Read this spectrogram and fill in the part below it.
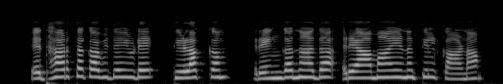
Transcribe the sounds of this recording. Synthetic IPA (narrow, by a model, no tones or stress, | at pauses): jet̪ʰaːrt̪ʰɐkɐʋiðɐjuɽe̞t̪iɭɐkːɐm | ɾe̞ŋɡɐnaːd̪ɐɾaːmaːjɐɳɐt̪ːilkaːɳaːm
